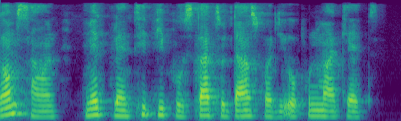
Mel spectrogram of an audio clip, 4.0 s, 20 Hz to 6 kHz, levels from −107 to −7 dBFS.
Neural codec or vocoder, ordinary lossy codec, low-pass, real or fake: codec, 16 kHz, 16 kbps, FreqCodec, smaller model; AAC, 32 kbps; 5.4 kHz; fake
